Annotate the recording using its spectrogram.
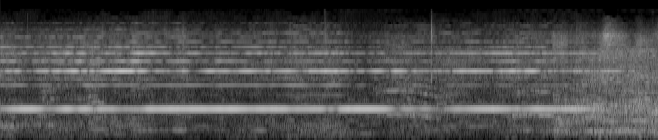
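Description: Amplifier feedback from the band's gear after the last song: one steady high-pitched tone that rings on unchanged and fades out near the end.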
